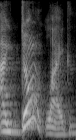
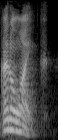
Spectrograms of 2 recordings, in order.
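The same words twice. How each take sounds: First: The word don't is stressed. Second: The word don't is not stressed. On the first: The speaker calls it right. "We focus, we stress the word don't" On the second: The speaker calls it wrong. "we don't really say"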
